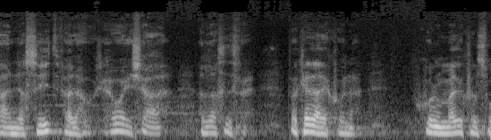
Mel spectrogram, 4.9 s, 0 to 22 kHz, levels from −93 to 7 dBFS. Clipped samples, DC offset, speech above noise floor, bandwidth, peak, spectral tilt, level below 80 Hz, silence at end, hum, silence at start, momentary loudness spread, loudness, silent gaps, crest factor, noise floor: under 0.1%; under 0.1%; 26 dB; 16.5 kHz; -6 dBFS; -6.5 dB/octave; -56 dBFS; 0 s; none; 0 s; 14 LU; -23 LUFS; none; 16 dB; -48 dBFS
